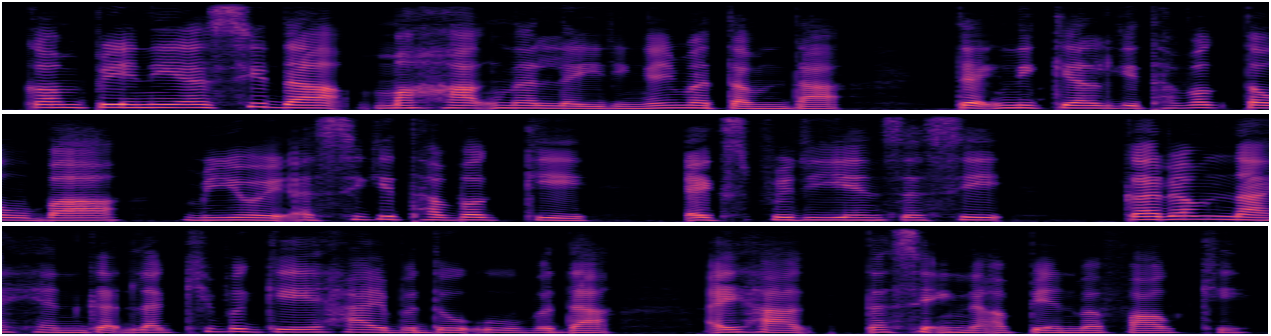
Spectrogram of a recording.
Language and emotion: Manipuri, happy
